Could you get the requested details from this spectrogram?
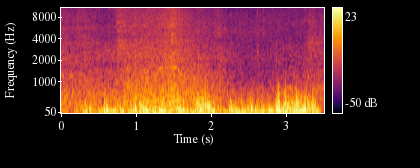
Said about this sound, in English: Sitting here by the ocean today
